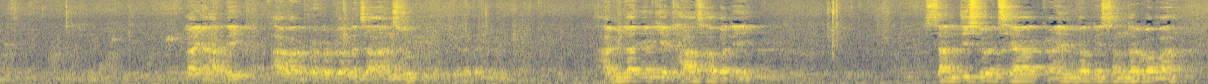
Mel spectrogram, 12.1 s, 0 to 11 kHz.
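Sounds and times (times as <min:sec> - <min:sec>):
man speaking: 0:00.0 - 0:05.2, 0:06.0 - 0:08.1.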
